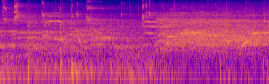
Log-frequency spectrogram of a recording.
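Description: Basketball dribbled on a hardwood court, with sneakers squeaking. A din of voices in the arena grows thicker about halfway through.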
